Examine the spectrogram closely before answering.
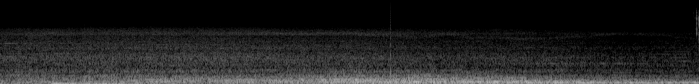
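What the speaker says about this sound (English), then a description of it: "shout out to the pilot flying your airplane over my apartment complex while I'm recording MSL videos" A steady, broad low rumble from an airplane flying over an apartment complex fills the whole stretch, holding even and fairly loud with no voices over it.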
